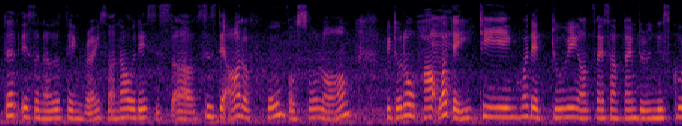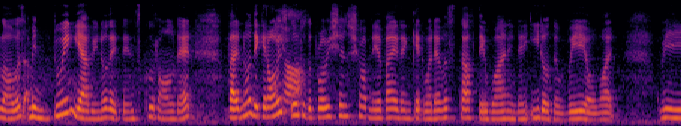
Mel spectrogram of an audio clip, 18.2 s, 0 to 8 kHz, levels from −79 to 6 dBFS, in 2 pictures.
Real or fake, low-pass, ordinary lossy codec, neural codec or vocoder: real; 7.2 kHz; none; none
